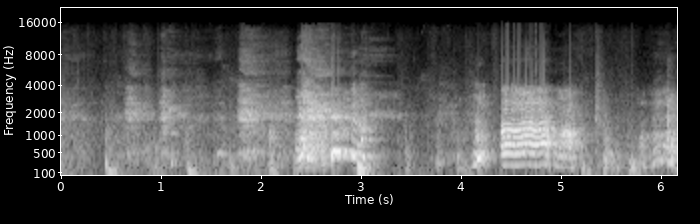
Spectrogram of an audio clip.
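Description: Young people laughing and giggling in a small room, in irregular breathy bursts, with a drawn-out wavering laugh about four seconds in.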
